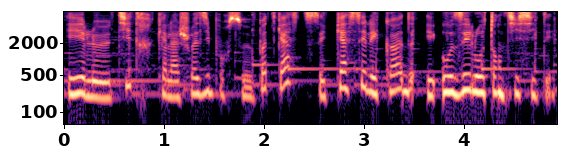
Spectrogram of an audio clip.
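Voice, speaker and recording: A woman's voice: fairly high pitch, moderate pace, mellow, faint music behind. A woman hosting a podcast interview who asks her guest questions, with a few fillers. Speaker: podcast host.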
